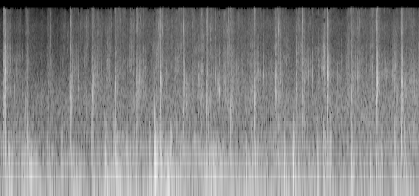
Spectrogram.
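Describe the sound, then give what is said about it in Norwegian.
Steady footsteps of a person walking out from work at quarter past nine, on a hard outdoor surface, fairly loud, with a regular rhythm of many steps against faint ambient background noise and no talking. “spaserer ut fra jobb i dag.”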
